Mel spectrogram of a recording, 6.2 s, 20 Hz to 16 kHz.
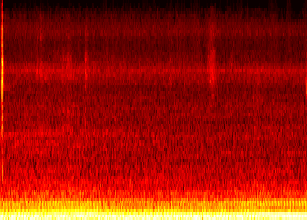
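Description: A 2001 Dodge Ram 2500 pickup cruising easily at 30 mph gives a steady, loud, low rumble of engine and road noise heard from inside the cab, without a break.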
